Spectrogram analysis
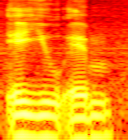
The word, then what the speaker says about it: AUM: Ang OM po kasi sa original po talaga niyan is AUM. Oo nga, Which is AUM. yung Actually, ang bigkas dyan na AUM.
